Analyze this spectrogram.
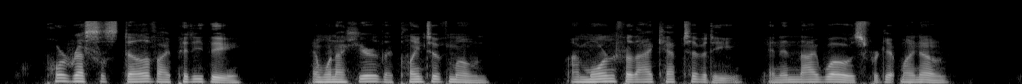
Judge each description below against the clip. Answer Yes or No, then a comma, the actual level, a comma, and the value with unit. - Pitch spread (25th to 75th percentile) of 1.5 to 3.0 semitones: Yes, narrow, 2.6 semitones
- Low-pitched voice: Yes, low, 115 Hz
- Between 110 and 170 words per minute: Yes, average, 145 wpm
